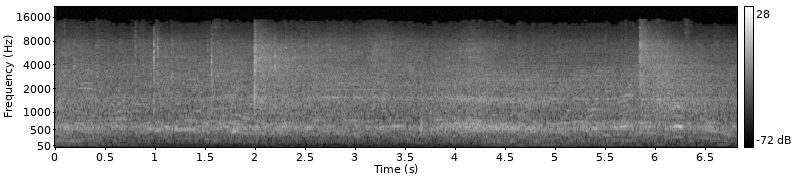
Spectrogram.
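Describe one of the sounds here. A hockey stick clacks against the puck.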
